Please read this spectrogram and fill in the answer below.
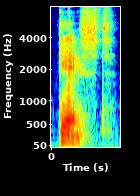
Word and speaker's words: guest: Some common examples are guard, guarantee, guide, guest, guess. In all of these words, we're not pronouncing the letter U.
